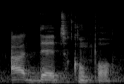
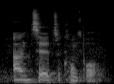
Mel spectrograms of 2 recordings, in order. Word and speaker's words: Antetokounmpo: into the spelling of Giannis Antetokounmpo's last name. He helped set the record straight of how you pronounce it. The Nigerian way, you gotta say with a D, so it's Antetokounmpo.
